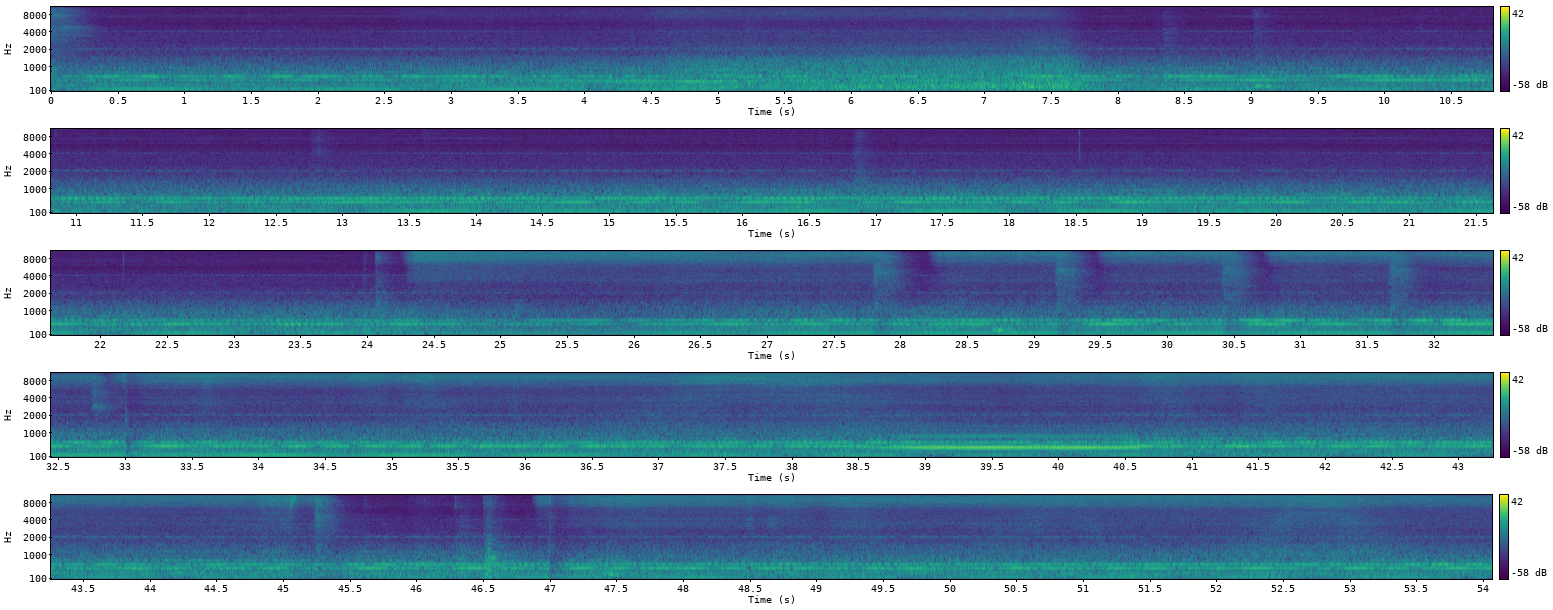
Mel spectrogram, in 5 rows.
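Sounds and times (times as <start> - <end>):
laser cutting machine hum: 0.0 - 54.0
short steady tone: 36.6 - 42.7.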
